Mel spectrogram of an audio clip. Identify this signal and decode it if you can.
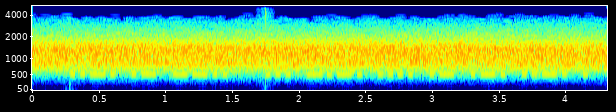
Morse code, heard as a keyed tone, about 32 wpm, 530 Hz. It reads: FAZ SCHARFE
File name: daily / 31wpm noise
